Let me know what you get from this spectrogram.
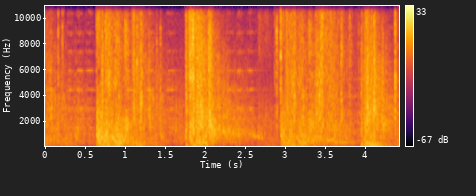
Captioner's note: gunfire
